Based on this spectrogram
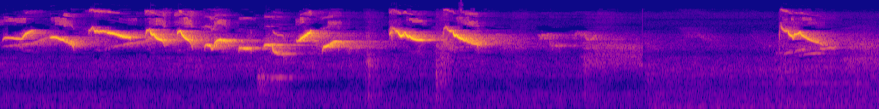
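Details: Oriental white-eye giving 'ngalas' style notes: a fast sequence of high slurred chirps for two seconds, a quiet gap with faint low rumble, then one more chirp.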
